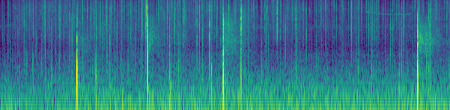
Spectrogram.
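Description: Crackling fire: a faint steady hiss with sharp pops scattered through it, four louder ones about one, two, three and five and a half seconds in.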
